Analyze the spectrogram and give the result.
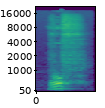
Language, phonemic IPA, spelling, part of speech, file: Dutch, /ʋuf/, woef, interjection, Nl-woef.ogg
- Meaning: woof (sound of a dog barking)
